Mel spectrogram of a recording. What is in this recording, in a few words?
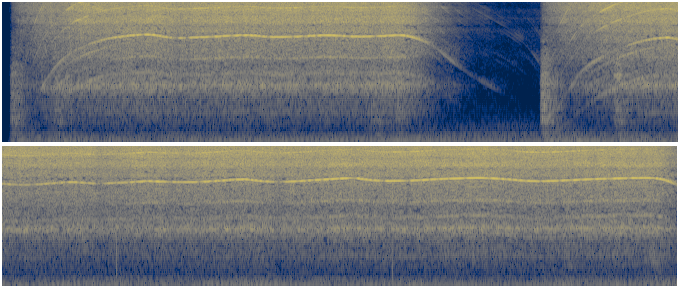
Dental drill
